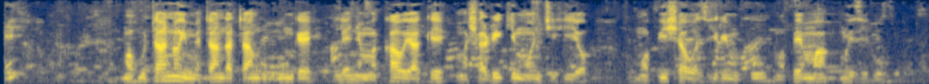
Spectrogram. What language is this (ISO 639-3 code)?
swa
